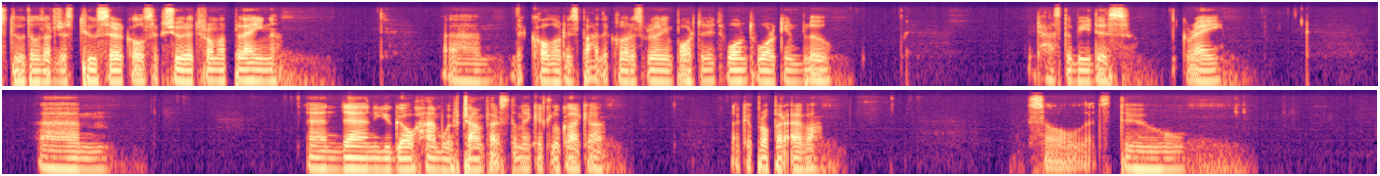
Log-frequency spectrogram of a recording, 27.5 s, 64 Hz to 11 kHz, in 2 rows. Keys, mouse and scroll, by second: 2.6 click, 3.7 click, 4.5 right click, 5.7 click, 8.4 click, 12.2 click, 12.6-14.3 right drag, 15.5 click, 16.5 click, 17.3-18.2 right drag, 21.0 click, 22.8 click, 24.0 click, 25.5 click, 26.1 End, 26.5 Down.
